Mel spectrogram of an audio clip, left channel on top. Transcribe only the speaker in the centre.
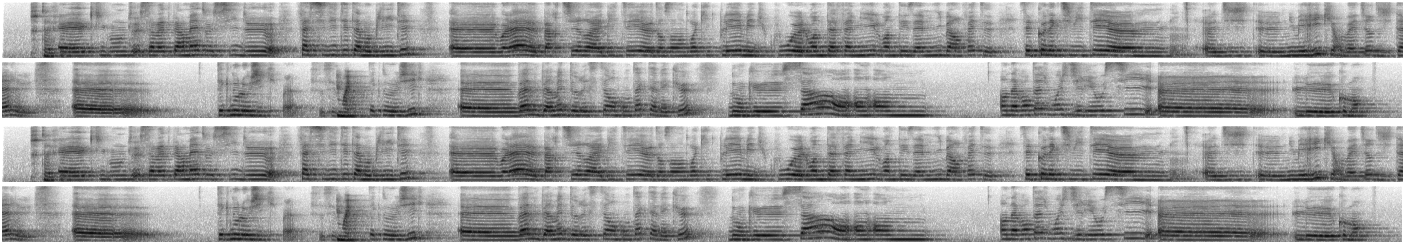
euh, qui vont te- ça va te permettre aussi de euh, faciliter ta mobilité. Euh, voilà, euh, partir euh, habiter euh, dans un endroit qui te plaît, mais du coup euh, loin de ta famille, loin de tes amis, ben en fait euh, cette connectivité euh, euh, digi- euh, numérique, on va dire digitale, euh, euh, technologique, voilà, ça c'est bon,
technologique, euh, va nous permettre de rester en contact avec eux. Donc euh, ça, en, en, en avantage, moi, je dirais aussi euh, le comment?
